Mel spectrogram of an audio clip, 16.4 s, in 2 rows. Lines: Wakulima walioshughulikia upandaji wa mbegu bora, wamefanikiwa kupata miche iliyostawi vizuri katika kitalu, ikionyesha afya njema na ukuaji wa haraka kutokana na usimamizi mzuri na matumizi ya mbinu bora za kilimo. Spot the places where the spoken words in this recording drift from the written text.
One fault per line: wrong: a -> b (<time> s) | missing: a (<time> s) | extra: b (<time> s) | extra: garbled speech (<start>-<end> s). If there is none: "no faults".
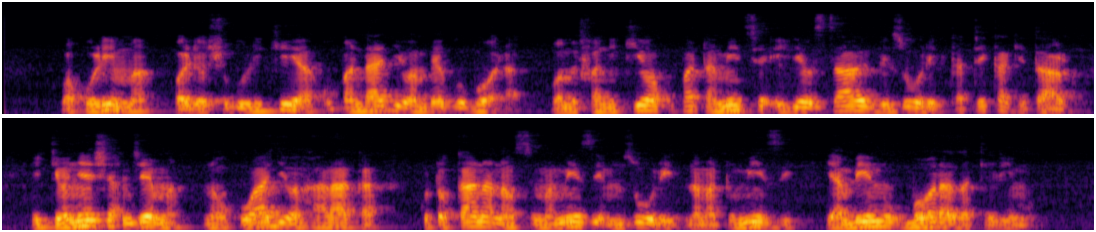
missing: afya (9.1 s)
